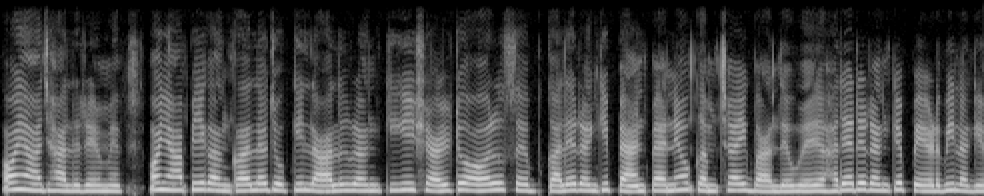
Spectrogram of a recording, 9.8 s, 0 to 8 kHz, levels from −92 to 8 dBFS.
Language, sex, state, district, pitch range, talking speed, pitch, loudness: Hindi, female, Chhattisgarh, Sukma, 235-270 Hz, 220 wpm, 250 Hz, -14 LUFS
